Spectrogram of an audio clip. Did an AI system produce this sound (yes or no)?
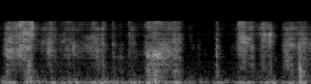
yes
